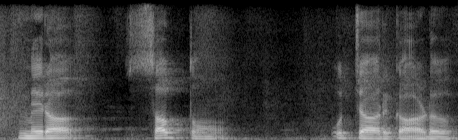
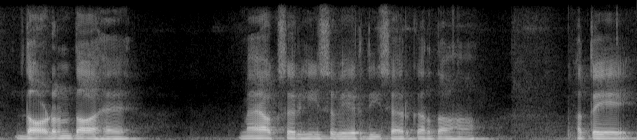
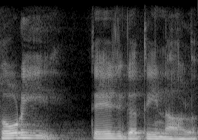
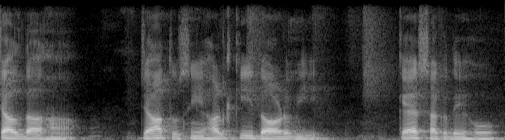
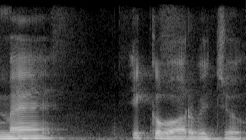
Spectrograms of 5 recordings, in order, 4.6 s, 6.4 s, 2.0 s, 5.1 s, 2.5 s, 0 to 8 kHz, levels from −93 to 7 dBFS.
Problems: background sounds at intervals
